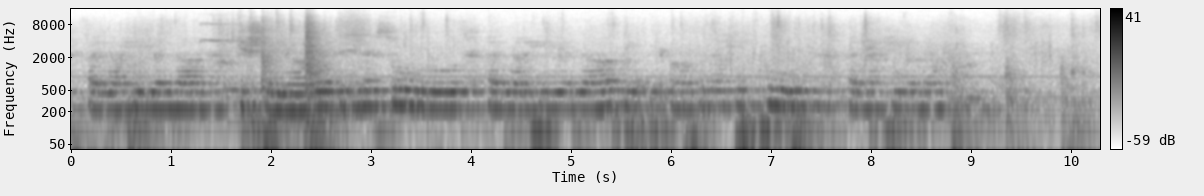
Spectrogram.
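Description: A young girl recites in a melodic chant through a microphone, in an echoing hall.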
